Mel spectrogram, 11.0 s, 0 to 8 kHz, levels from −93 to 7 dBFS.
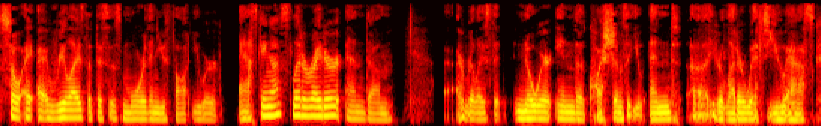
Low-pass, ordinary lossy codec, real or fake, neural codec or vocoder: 7.2 kHz; MP3, 32 kbps; real; none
